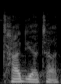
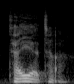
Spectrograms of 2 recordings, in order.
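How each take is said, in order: First: The word is said with a d sound. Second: The word is said without a d sound. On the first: This follows the original Sanskrit form. "in Sanskrit, it's tadyata" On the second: This follows the Tibetan reading convention. "If it were a Tibetan word, it'd be pronounced te or ta"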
